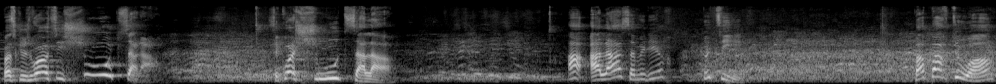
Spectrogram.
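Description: Playful high-voiced male comedian, live crowd. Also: wildly swooping pitch, slow, pauses often. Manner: playful, incredulous questioning of the audience. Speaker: stand-up comedian. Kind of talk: crowd-work stand-up comedy. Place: comedy venue with a live audience. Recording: live audience and room noise.

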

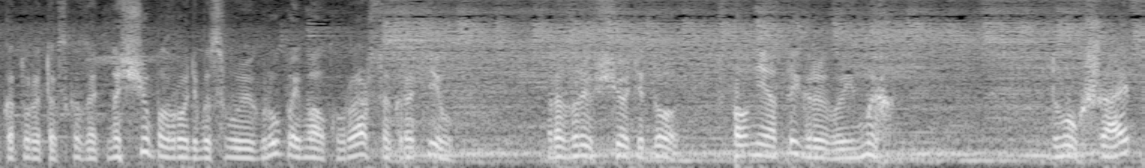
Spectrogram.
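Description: A male hockey commentator calls the game live at a middle pitch. He moves between exclamations and analytical asides, with music clearly audible behind his voice. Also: rough recording. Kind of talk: live play-by-play sports commentary.

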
